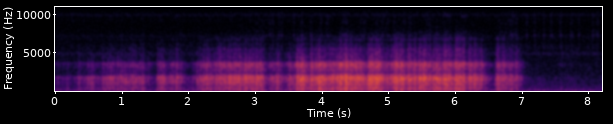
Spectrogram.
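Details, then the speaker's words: RCA 8-X-541 tube radio after recapping and replacing out-of-tolerance resistors: loud irregular crackling and rushing hiss regardless of dial position, cutting out near the end; cause undisclosed. "right you guys have any idea what that's coming from so again you can hear the crackling regardless of where I tune the dial"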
